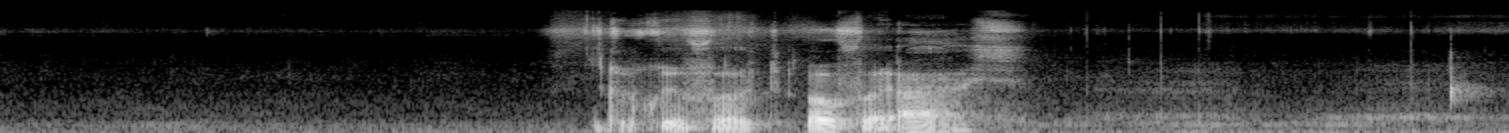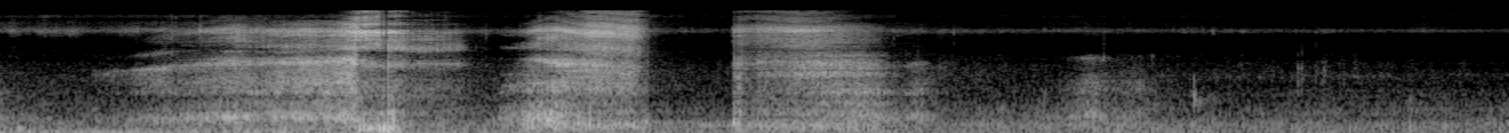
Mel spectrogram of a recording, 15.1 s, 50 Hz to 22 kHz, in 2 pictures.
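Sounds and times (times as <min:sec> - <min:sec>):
person breathing close to microphone: 0:05.4 - 0:13.4.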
